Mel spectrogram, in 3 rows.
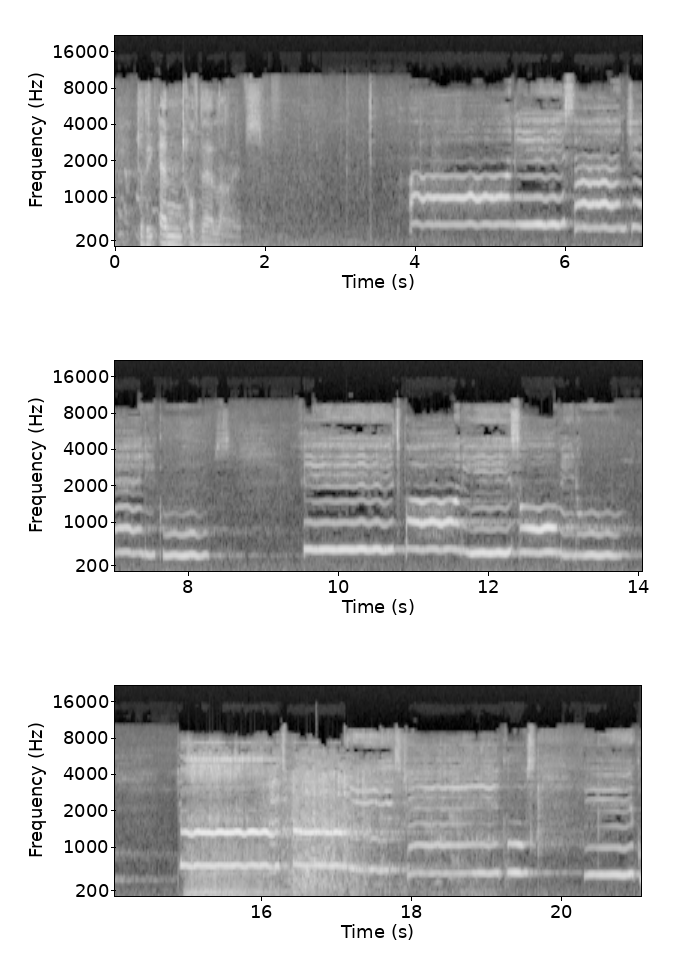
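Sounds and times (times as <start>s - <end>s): boy singing solo: 14.9s - 19.7s.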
